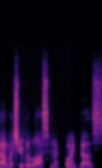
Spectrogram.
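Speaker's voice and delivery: put-on low voice. Asked by a friend to do the deep voice one on a voice box, deep voice. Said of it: "Do the deep voice one".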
